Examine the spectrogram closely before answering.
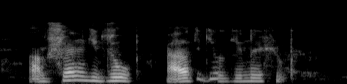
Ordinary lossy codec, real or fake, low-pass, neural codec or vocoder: Opus, 32 kbps; fake; 7.2 kHz; vocoder, 22.05 kHz, 80 mel bands, HiFi-GAN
